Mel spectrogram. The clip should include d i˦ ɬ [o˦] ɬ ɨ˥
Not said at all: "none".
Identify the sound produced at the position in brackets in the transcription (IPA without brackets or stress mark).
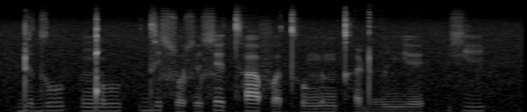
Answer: o˩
